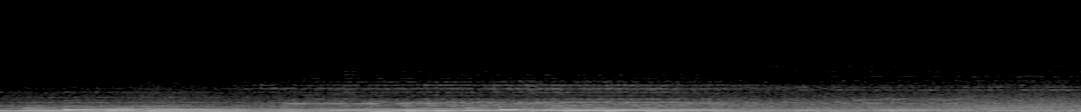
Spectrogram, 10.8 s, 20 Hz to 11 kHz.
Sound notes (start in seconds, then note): 2.5 wind blowing; 5.5 soft music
